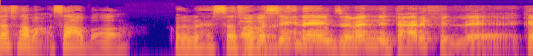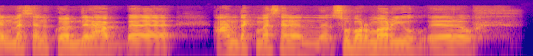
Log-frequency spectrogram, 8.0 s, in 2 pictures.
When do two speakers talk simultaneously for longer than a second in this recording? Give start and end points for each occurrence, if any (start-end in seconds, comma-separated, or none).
none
